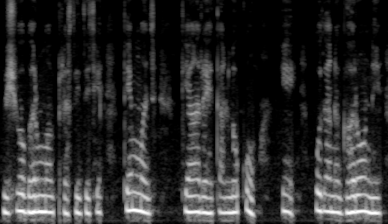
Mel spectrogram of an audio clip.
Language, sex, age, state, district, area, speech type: Gujarati, female, 18-30, Gujarat, Rajkot, rural, spontaneous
